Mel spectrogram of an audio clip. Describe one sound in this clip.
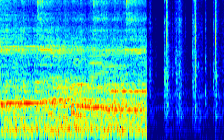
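Loud music plays through loudspeakers in a large echoing arena.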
